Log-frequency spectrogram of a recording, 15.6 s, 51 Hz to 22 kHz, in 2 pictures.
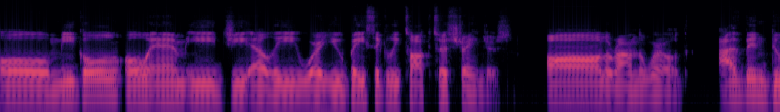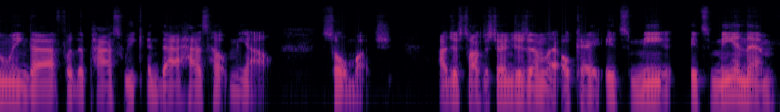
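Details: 29-year-old Venezuelan-born bilingual (Spanish/English) man with stuttering; he is the only stutterer in his family as far as he knows, had no school speech therapy, and is currently in speech therapy practising by talking to strangers.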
